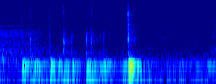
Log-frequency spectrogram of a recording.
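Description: Typing on a computer keyboard: a quick, uneven run of separate key clicks, with one louder keystroke about a second and a half in.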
